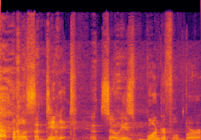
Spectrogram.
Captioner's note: laugh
